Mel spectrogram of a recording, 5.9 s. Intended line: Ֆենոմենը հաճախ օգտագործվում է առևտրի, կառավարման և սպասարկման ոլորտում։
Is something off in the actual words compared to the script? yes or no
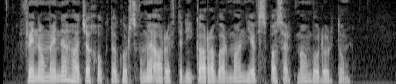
no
